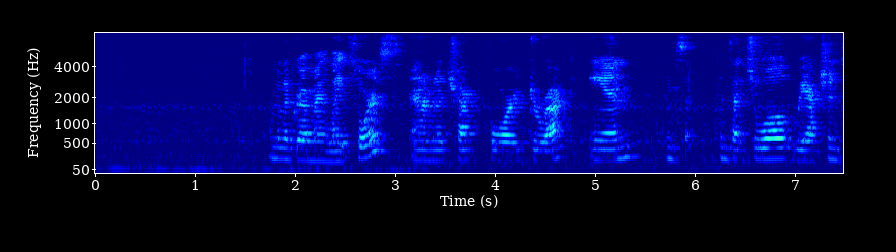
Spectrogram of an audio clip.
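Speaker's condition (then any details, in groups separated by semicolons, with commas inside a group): No condition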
